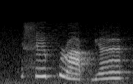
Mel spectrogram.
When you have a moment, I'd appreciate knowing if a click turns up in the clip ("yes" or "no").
no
